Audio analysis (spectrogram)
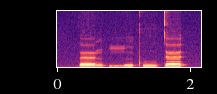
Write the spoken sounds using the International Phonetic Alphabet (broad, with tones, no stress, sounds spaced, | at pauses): k œː˨ ŋ p iː˨˥ ŋ pʰ uː˥ t̪ œː˥ t̚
